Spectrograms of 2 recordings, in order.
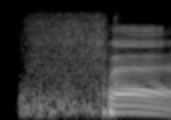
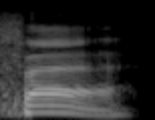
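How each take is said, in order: No difference in how they are said.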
